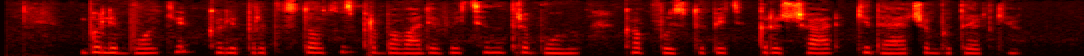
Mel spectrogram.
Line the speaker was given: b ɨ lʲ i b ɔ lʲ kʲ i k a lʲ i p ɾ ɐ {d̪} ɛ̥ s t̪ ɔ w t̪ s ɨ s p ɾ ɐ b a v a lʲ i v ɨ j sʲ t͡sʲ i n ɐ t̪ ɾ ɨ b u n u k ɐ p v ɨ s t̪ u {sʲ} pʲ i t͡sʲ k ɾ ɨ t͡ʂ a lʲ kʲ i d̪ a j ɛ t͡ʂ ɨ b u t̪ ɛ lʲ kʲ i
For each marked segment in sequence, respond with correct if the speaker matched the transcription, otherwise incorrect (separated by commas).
incorrect, incorrect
